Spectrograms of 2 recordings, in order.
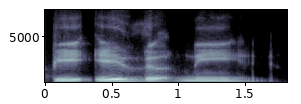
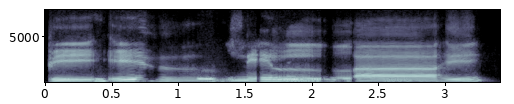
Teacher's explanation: Dal sukun bukan qolqolah jangan dipantulkan jangan jangan dibaca biid ni tapi dibaca biidnillahi Allahnya dibaca tipis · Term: bukan kolkolah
